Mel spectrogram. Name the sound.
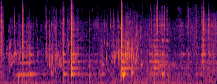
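water pouring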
